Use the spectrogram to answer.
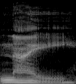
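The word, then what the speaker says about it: Nighy: How do you pronounce the last name? – I've always pronounced it Nye.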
